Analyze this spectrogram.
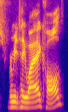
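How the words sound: The pitch rises toward the end. The caller seems nervous and salesy. The speaker calls it wrong. "it's getting higher and higher"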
